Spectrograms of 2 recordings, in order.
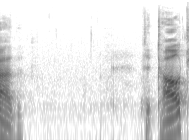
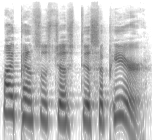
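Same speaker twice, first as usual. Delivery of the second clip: put-on much higher, protesting kid; innocent girl voice; 10 semitones higher than usual. A narrator's reading. Mimi insisting to the teacher it's not her fault, high. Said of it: "Mimi continues".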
